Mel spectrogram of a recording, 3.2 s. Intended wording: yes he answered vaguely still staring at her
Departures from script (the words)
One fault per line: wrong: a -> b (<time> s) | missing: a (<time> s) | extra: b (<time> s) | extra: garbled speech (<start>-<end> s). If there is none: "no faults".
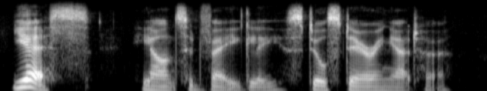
no faults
